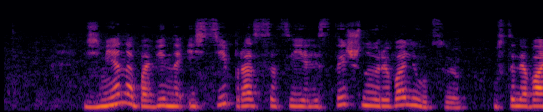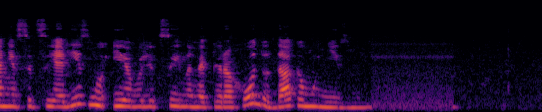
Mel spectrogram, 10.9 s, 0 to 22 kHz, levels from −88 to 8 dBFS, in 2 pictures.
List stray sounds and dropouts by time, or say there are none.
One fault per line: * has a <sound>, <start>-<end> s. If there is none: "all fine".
all fine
